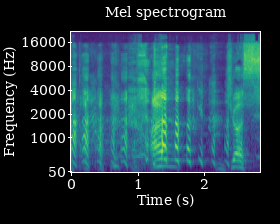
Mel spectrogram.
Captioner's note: they laugh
